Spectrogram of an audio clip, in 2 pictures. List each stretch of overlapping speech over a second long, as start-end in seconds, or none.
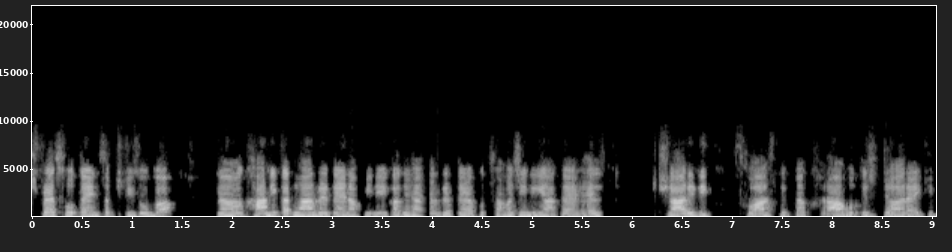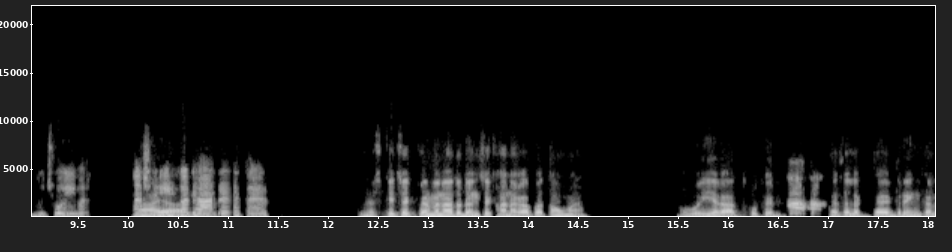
none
